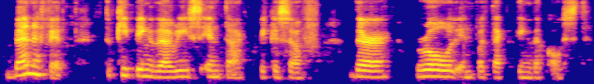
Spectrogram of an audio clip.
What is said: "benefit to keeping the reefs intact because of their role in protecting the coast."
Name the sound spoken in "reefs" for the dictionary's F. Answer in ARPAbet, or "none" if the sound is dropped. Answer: none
